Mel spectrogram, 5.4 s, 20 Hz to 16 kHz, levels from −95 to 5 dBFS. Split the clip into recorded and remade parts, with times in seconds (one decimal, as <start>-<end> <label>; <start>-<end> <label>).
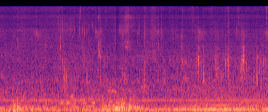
0.0-1.3 remade; 1.3-1.9 recorded; 1.9-5.4 remade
